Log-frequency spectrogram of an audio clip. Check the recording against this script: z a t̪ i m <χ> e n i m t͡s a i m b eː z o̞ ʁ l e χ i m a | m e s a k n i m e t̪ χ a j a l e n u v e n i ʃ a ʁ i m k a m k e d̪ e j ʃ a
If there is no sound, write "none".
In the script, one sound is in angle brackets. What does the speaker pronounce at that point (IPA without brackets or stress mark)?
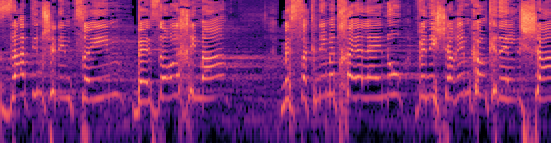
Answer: ʃ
